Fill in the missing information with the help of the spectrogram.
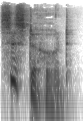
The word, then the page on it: sisterhood: British English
